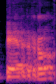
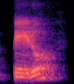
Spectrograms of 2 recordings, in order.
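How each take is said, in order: First: "perro" with a full rolled trilled rr; trilled rr, wrong way. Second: "pero" with a single tapped r, not rolled; tapped r, right way. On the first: Teacher contrasting the wrong rho sound, "perro" with a rolled rr. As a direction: roll the rr in "perro" as the example not to follow. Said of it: "no como en perro". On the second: Teacher confirming the correct rho, "pero" with one tap. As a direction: flick the r once in "pero". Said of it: "sino como en pero". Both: Shown as a demonstration.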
